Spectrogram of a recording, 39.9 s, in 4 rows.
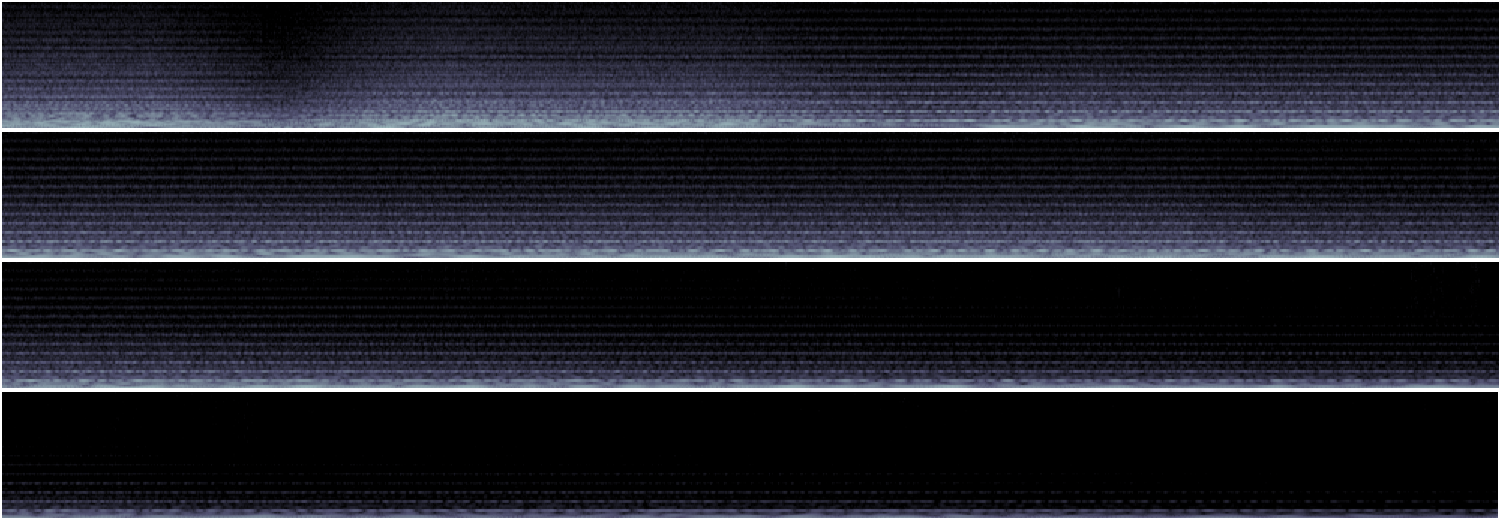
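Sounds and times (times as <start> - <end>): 
Roland System8 synthesizer: 0.0 - 39.9.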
